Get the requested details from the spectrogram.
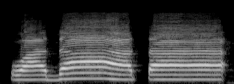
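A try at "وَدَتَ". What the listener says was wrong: Pendek. Wadata.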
